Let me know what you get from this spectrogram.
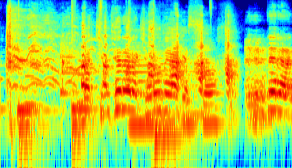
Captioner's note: mimicking Woonggi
